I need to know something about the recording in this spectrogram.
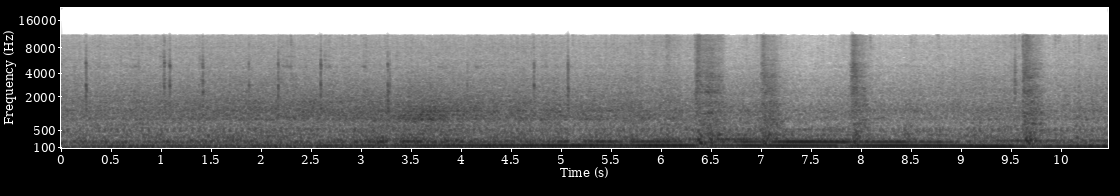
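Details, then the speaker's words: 1962 Dodge 100 first start in 25 years, gas poured in carburetor, broken throttle return spring: engine runs unsteadily with sharp pops about every second backfiring through the carburetor; owner suspects an intake valve stuck open. "popping through the carburetor so much, I'm sure there's an intake valve stuck on it."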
